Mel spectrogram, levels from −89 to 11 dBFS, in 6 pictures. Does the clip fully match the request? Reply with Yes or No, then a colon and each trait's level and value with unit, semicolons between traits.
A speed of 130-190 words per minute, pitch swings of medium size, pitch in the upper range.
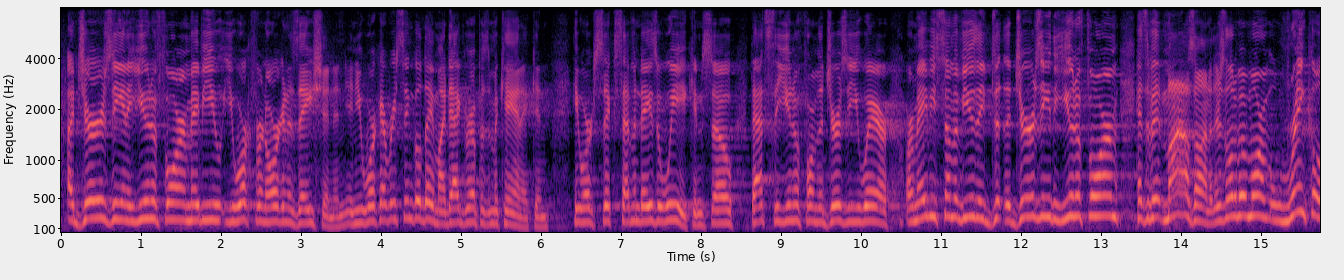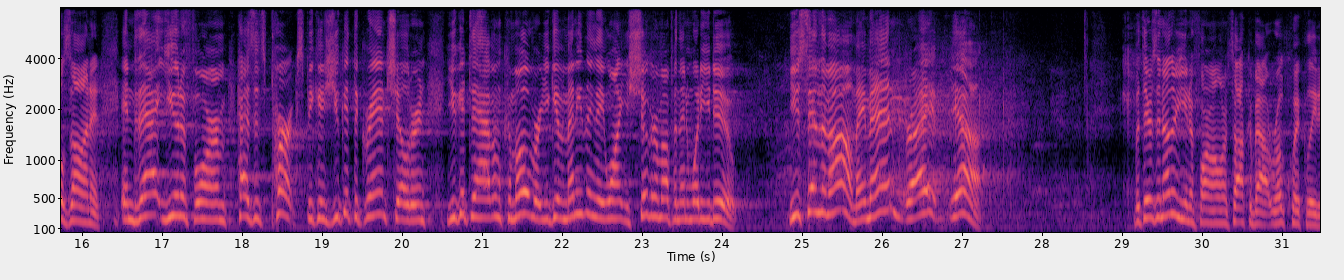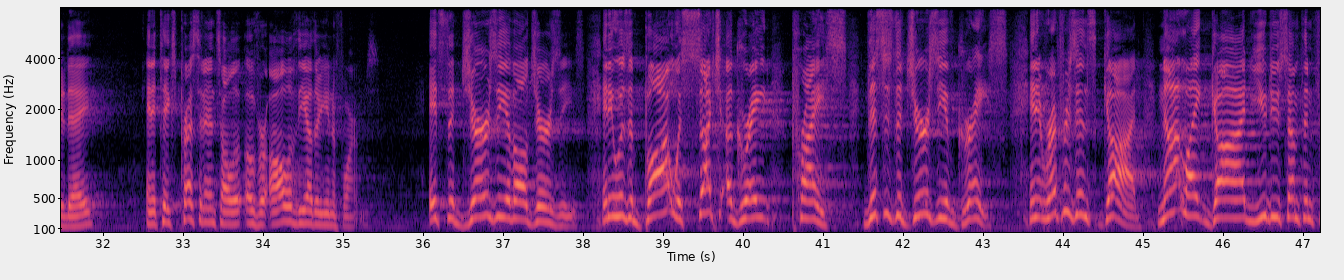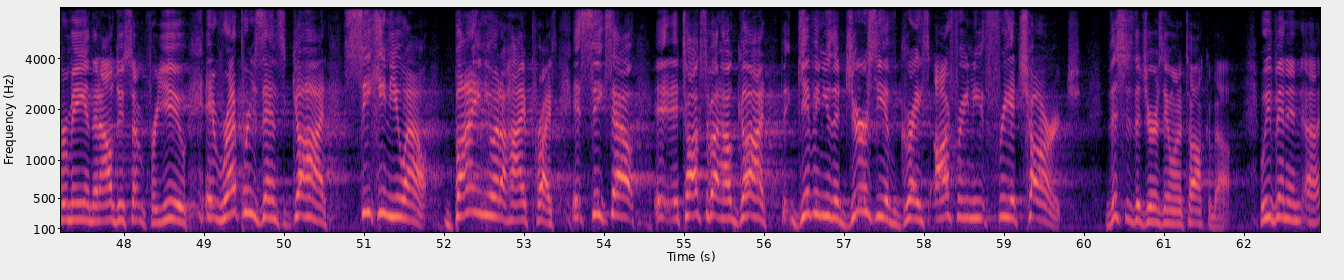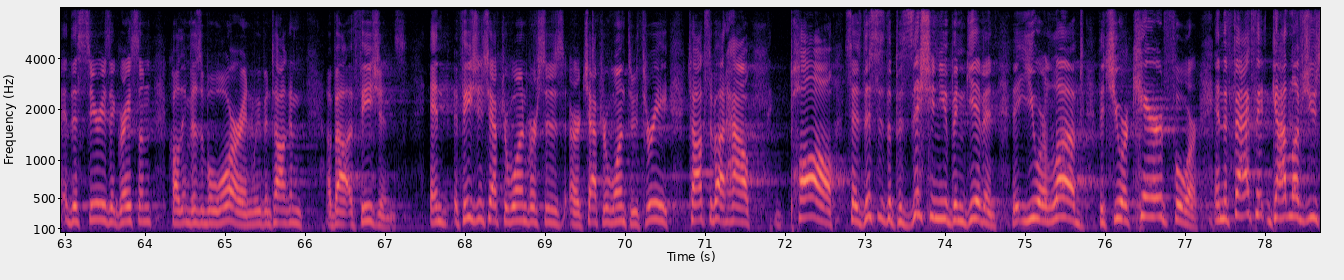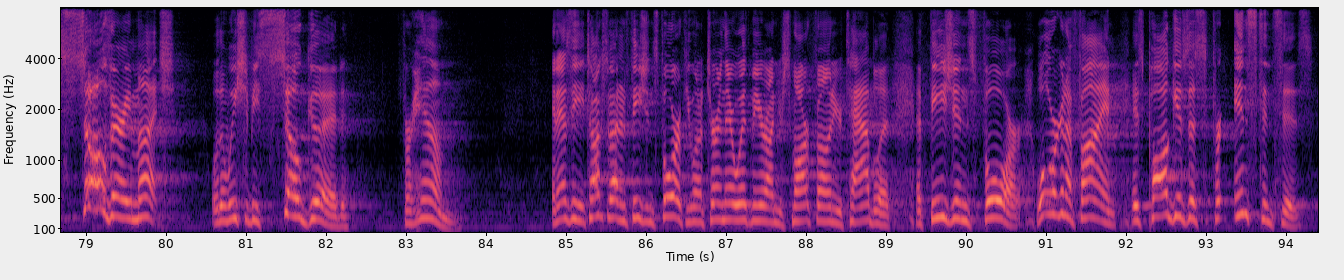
No: average, 200 wpm; average, 4.9 semitones; high, 220 Hz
